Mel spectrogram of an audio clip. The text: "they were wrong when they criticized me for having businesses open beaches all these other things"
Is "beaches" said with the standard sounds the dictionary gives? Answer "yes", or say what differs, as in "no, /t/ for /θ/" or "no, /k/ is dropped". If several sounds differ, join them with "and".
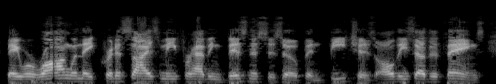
yes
